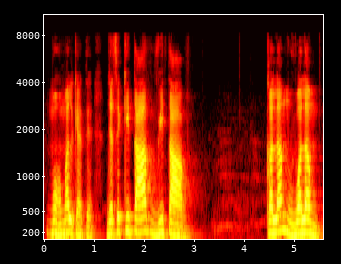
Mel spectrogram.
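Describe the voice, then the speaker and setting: High-voiced man teaching grammar, lo-fi sound. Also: slow pace. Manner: asks questions and answers them himself, repeats terms. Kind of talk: grammar lesson. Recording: dull lo-fi sound.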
